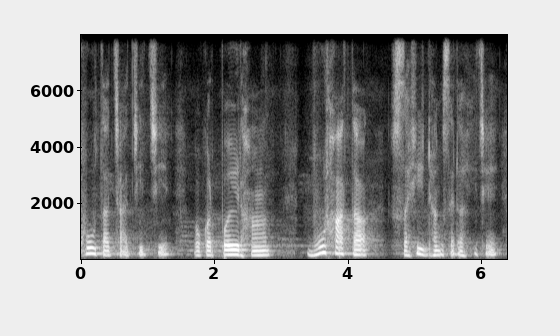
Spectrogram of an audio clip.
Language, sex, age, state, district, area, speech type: Maithili, female, 60+, Bihar, Madhepura, urban, spontaneous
